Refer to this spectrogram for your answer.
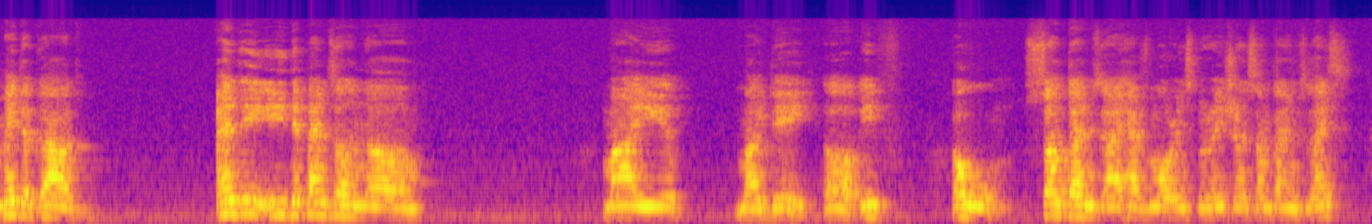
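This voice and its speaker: In a Romanian accent, a man speaks very slowly at a high pitch, pausing long and often. His intonation stays fairly even, and the room echo is audible. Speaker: bible reader. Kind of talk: bible commentary. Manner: halting, many fillers.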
